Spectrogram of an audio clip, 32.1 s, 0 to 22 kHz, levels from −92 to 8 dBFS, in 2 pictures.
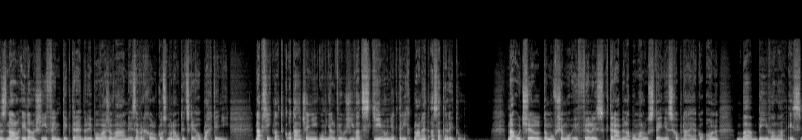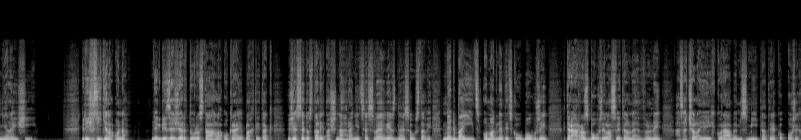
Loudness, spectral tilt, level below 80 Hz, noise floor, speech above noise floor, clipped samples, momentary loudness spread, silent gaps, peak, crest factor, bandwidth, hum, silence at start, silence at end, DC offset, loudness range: -25 LUFS; -4.5 dB/octave; -52 dBFS; -74 dBFS; 49 dB; under 0.1%; 10 LU; none; -2 dBFS; 24 dB; 16 kHz; none; 0 s; 0 s; under 0.1%; 3 LU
